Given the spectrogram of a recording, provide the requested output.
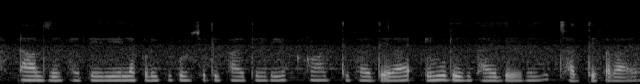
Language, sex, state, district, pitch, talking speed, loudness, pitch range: Hindi, female, Bihar, Sitamarhi, 190 Hz, 245 wpm, -34 LUFS, 180-195 Hz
